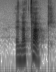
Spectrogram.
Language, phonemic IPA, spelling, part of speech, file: Swedish, /aˈtak/, attack, noun, Sv-attack.ogg
- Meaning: 1. attack; an attempt to cause damage 2. attack; offense of a battle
